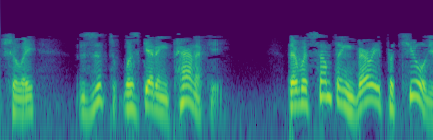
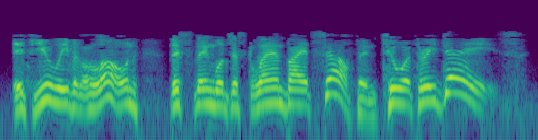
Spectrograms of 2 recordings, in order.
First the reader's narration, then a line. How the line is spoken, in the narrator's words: howled Zut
